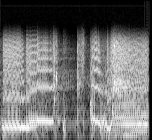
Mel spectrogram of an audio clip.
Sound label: GTR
